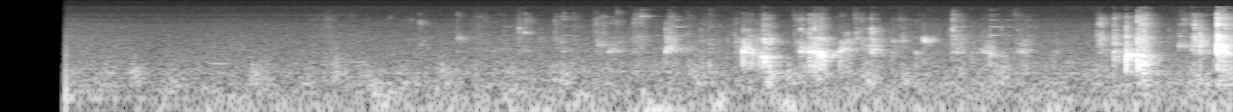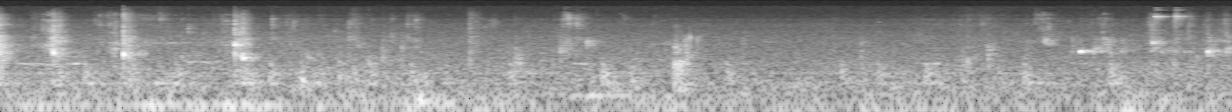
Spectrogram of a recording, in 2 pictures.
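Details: Dog eating dry food indoors in a small room: scattered crisp crunches and bites, sparse at first, then a dense cluster of loud crunching in the middle before it tapers back to quieter, irregular chewing.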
